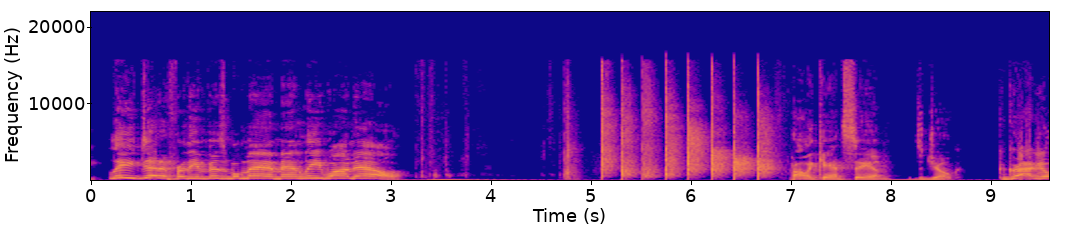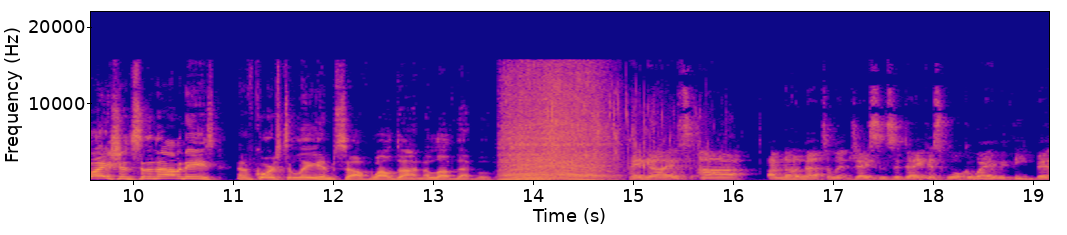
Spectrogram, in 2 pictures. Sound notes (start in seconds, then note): 5.0 clapping; 13.6 chainsaw sound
